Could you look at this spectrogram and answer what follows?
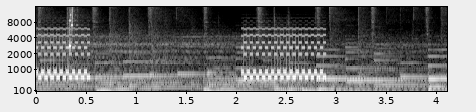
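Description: Telephone ringing in the video game AI: The Somnium Files, two bright electronic ring bursts separated by a short pause, over game music and with no talk.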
